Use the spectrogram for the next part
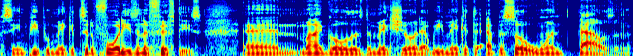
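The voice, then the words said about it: Slightly hoarse, strained voice. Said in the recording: “my voice is a little hoarse. ... I've been straining my voice”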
